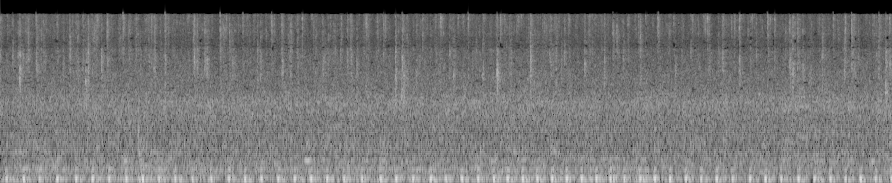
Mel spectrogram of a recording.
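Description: Steady rain falling, with many fine drop ticks over an even hiss, under a fast, even run of low thumps close to the microphone, several a second, which is the loudest sound.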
